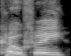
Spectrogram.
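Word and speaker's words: Ko-fi: phi i know it i know it's supposed to be coffee it's like that but on the twitter page it says it rhymes with no fee so that i'd make make it kofi so you know so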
